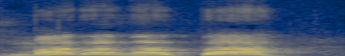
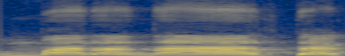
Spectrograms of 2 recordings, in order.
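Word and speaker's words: Maranatha: E agora eu clamo do aramaico dialeto de Jesus, Maranatá, como dizemos nós católicos, ou Maranata, como dizem nossos irmãos separados das comunidades evangélicas ou protestantes. Não importa a pronúncia, o significado é o mesmo.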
